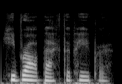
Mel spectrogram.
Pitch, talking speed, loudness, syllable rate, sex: 185 Hz, 245 wpm, -19 LUFS, 5.7 syllables/s, female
